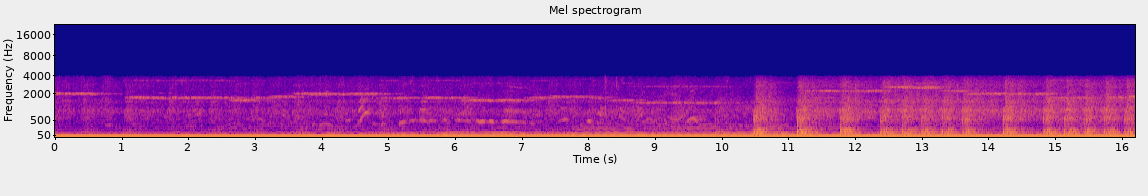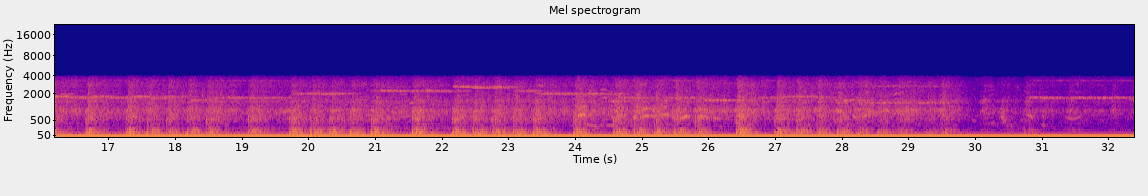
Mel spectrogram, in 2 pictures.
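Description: Marching flute band playing a melody on flutes, with drums coming in about ten seconds in and beating a steady march rhythm under the tune.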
